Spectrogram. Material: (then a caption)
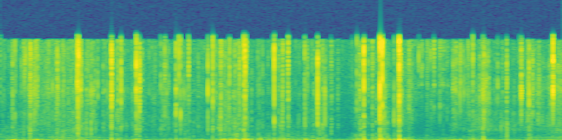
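Sequins. A palm-sized soft star-shaped plush covered in black and gold flip sequins is held in both hands and scratched with long painted nails so the sequins flip. The result is a steady, dense crackle of quick scratchy clicks and crinkly rustles, with a soft low rumble beneath and a few brighter ticks.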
